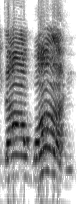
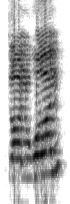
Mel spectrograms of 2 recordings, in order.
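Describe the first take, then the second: First: "Don Juan" with a showy non-English accent; exaggerated, affected "Don Juan"; put-on name pronunciation. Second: "Don Juan" in a plain English accent; unadorned English-accented "Don Juan". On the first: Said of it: "That's why I have to say". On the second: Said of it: "when I say it in my English accent". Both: Shown as a demonstration.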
